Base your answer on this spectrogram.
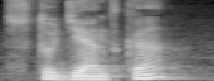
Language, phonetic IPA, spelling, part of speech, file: Russian, [stʊˈdʲentkə], студентка, noun, Ru-студентка.ogg
- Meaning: female equivalent of студе́нт (studént): female student (in a university or college)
